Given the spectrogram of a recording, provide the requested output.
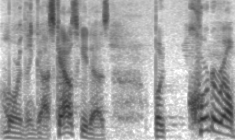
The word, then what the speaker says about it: Cordarrelle: than Gostkowski does but quarter L Patterson who are now pronounced apparently cordarrelle Patterson I've always thought Cordero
